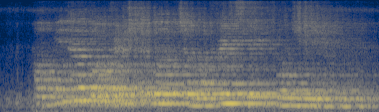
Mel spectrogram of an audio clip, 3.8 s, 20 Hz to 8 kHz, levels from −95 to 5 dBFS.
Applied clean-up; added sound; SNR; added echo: neural separator model SepFormer DNS4.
